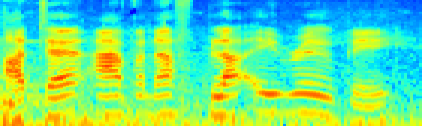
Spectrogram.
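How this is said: It is said in a put-on British accent.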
